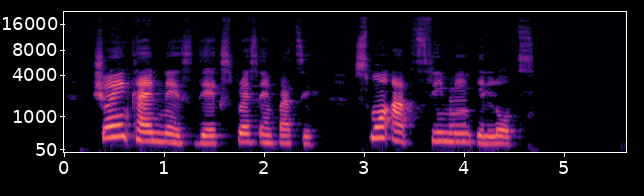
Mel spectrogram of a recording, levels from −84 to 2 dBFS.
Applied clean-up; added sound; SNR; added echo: classical method log-MMSE.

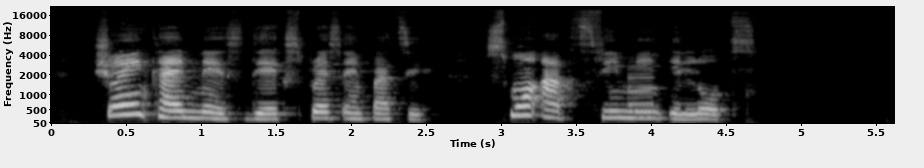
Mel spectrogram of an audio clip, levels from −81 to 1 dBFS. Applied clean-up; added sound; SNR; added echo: neural mask model RNNoise.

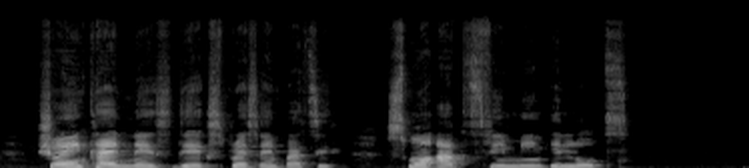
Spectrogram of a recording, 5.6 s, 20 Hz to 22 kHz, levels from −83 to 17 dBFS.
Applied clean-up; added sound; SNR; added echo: none; none; none; none.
